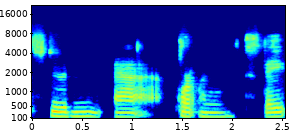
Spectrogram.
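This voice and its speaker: A woman is speaking. The background is quiet. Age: 50s. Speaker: painter and former tattoo artist. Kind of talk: interview conversation. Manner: hesitant with many fillers.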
